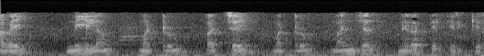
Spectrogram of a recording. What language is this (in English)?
Tamil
